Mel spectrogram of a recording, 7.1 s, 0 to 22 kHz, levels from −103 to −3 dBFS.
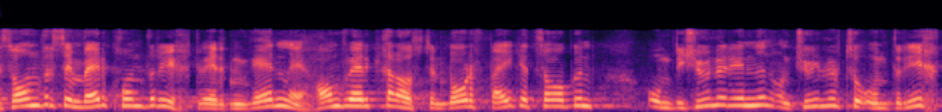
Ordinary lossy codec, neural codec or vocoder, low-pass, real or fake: none; codec, 16 kHz, 4 kbps, X-Codec, HuBERT features, trained on general audio; 7.2 kHz; fake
